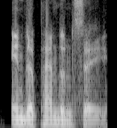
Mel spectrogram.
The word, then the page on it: independency: British English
